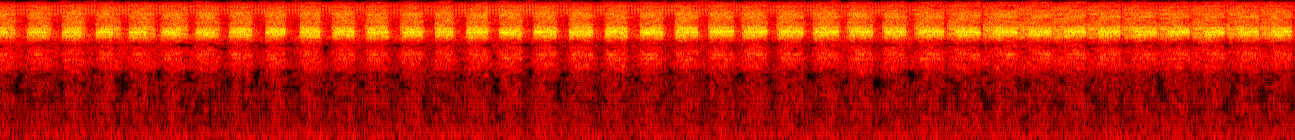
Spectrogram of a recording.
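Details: Cicadas in summer in Provence, southern France, producing an intense high buzzing drone that pulses rapidly and regularly, about three beats per second, with no other sounds.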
